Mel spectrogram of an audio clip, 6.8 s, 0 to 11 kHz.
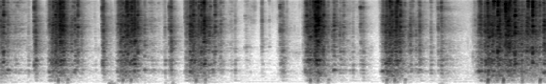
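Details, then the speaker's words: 1980s Troy-Bilt Junior tiller, 3 hp Tecumseh HS35 engine, main jet opened one turn: sputters in uneven surging bursts and dies away, carb barely working from water in it; governor did close the throttle plate. "okay well the carbs not working too well anymore but the governor did close that throttle plate"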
